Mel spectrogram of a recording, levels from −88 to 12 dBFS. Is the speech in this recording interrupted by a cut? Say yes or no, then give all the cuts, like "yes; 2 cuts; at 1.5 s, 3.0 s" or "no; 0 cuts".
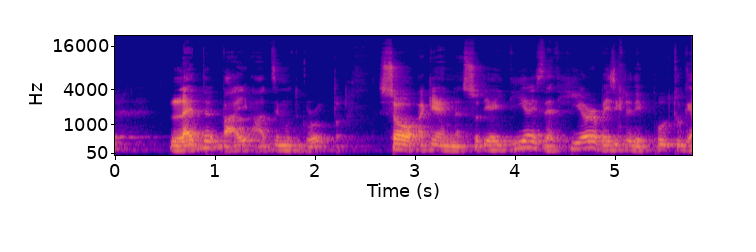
no; 0 cuts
